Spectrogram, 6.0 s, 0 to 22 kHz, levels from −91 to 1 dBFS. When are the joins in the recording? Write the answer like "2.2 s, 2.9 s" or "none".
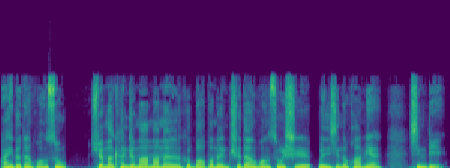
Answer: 1.0 s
